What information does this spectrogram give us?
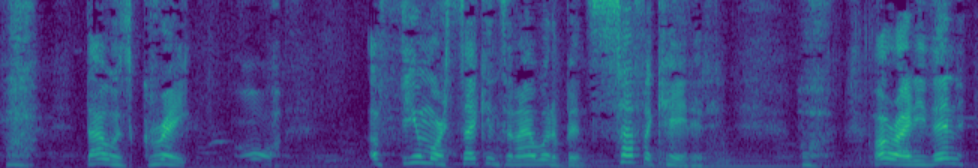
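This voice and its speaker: A woman's voice: mid-range voice, animated, moderate pace, a bit bright, natural voice. Woman playing sheepish, hesitant store worker guy. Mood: dismissive, relieved. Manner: hesitant, nervously polite. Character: sheepish, evasive male store worker Bernie. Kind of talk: audio drama acting.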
